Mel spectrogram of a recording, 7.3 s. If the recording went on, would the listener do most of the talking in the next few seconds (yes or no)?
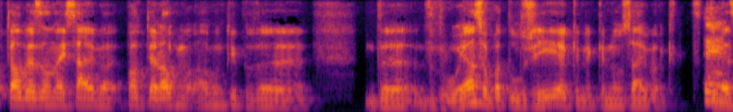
no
